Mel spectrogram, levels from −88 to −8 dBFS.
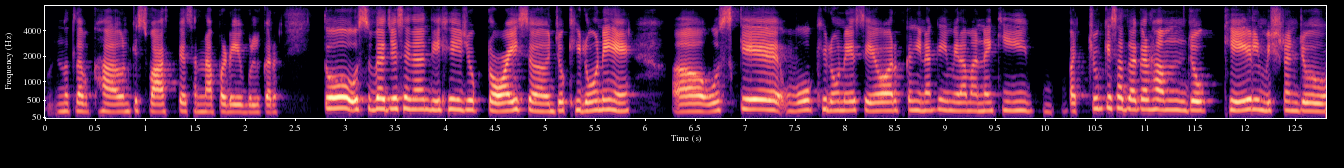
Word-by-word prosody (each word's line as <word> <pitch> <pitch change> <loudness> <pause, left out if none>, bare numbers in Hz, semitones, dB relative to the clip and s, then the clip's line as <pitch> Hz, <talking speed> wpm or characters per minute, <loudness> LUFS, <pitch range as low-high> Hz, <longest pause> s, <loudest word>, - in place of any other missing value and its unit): मतलब 210 0 -4
ख 210 -2 0
उनके 210 +4 -6
स्वास्थ्य 200 -4 -1
पे - - -3
असर 210 0 -8
ना 200 -1 -3
पड़े 195 -1 -1
बोलकर। 190 0 -6 0.5
तो 285 0 +7 0.2
उस 260 +2 0
वजह 275 0 +5
से 285 +1 +1
ना 260 0 +1
देखिए 255 +1 -1
जो 250 0 0
टॉयज़ 230 +3 +4 0.3
जो 225 - 0
खिलौने 245 +2 0
हैं 220 0 +1 0.4
अ, 205 +1 +2
उसके 255 +2 +3
वो 230 +3 -1
खिलौने 235 -2 -2
से 235 -2 -3
और 230 +1 +1
कहीं 240 -2 -3
न 230 - -2
कहीं 255 -1 -5
मेरा 225 -1 -3
मानना 220 0 -4
है 225 - -3
कि 235 -1 -6 0.4
बच्चों 210 +7 -4
के 295 +1 -1
साथ 285 -1 -1
अगर 260 0 0
हम 250 -1 0
जो 235 0 +3 0.2
खेल 250 +2 +3
मिश्रण 235 -1 -4
जो 225 -1 0
230 Hz, 195 wpm, -19 LUFS, 215-255 Hz, 0.5 s, तो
